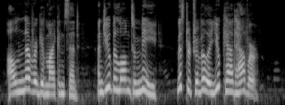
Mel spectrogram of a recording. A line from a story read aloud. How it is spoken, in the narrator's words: little Horace cried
